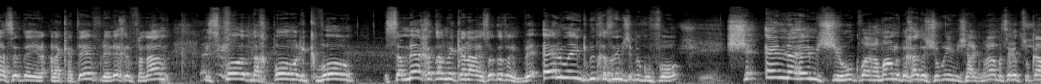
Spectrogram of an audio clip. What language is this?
Hebrew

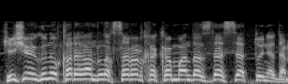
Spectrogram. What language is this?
Kazakh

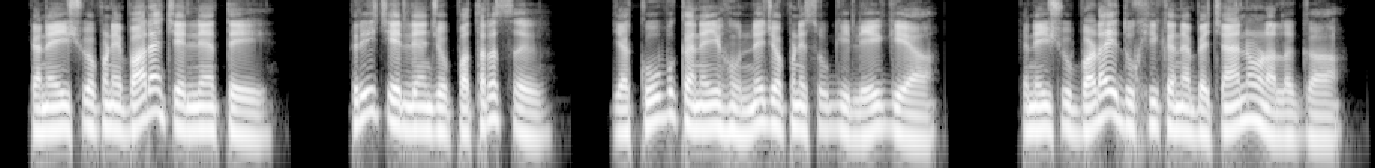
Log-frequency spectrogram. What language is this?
Kangri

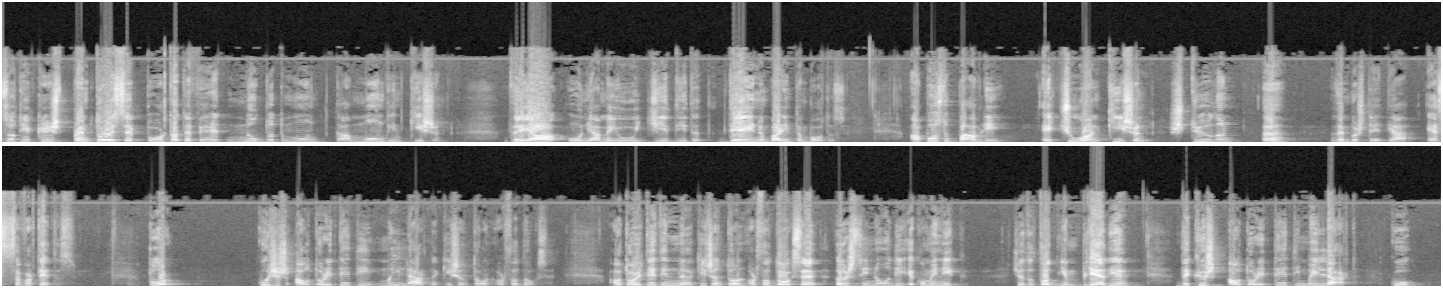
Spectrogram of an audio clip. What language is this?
Romanian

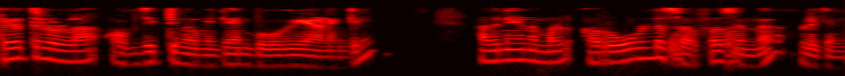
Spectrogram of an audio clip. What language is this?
Malayalam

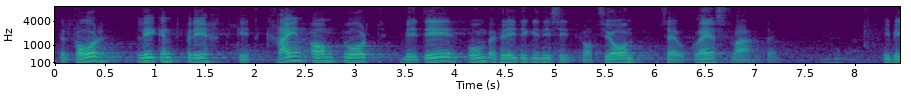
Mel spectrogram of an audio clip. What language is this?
Swiss German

